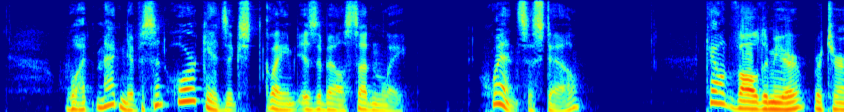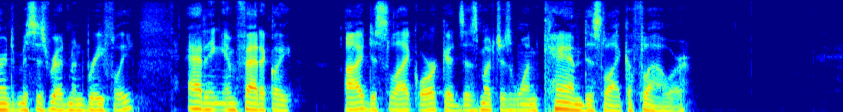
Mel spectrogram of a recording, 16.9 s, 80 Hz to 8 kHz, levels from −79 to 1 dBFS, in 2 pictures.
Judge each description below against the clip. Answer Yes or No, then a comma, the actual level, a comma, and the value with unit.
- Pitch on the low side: Yes, low, 120 Hz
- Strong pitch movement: No, average, 3.3 semitones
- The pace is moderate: No, slow, 130 wpm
